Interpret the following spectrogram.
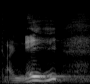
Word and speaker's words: Carnegie: It's pronounced Carnegie.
